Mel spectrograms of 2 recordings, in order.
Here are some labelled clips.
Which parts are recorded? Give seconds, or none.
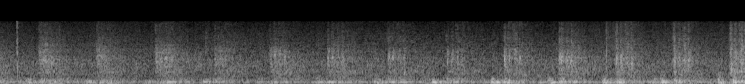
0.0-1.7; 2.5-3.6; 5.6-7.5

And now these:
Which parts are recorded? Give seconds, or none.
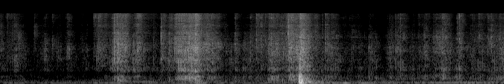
0.0-5.0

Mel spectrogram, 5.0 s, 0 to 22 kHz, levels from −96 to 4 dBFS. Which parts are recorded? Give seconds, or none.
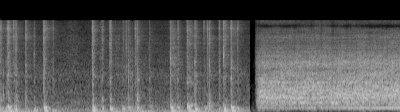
0.7-1.3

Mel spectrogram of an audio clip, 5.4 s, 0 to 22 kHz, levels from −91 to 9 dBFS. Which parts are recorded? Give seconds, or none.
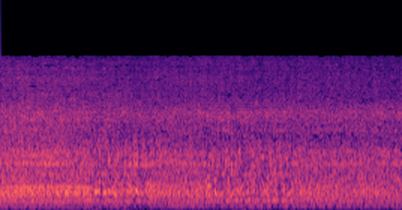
0.0-1.2; 2.0-2.7; 3.9-5.4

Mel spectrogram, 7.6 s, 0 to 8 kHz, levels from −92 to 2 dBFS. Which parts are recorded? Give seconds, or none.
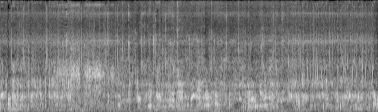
0.0-2.4; 5.8-7.6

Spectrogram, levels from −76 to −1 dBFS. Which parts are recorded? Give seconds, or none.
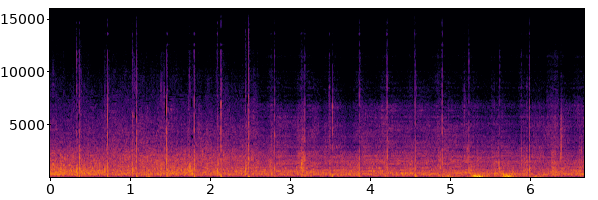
0.0-2.6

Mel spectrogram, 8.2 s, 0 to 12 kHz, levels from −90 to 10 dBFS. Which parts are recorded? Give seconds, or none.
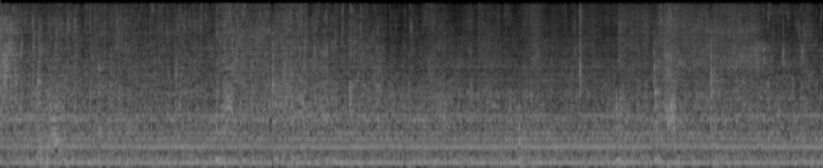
0.0-4.3; 7.6-8.2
